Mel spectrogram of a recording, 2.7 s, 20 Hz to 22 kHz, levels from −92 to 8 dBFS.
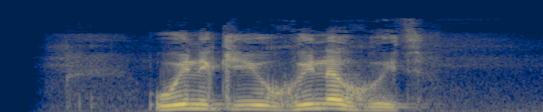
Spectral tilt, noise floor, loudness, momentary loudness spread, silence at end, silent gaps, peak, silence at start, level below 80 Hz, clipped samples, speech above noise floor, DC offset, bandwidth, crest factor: -6.5 dB/octave; -55 dBFS; -18 LUFS; 16 LU; 0.6 s; none; -2 dBFS; 0.8 s; -60 dBFS; under 0.1%; 38 dB; under 0.1%; 8 kHz; 18 dB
